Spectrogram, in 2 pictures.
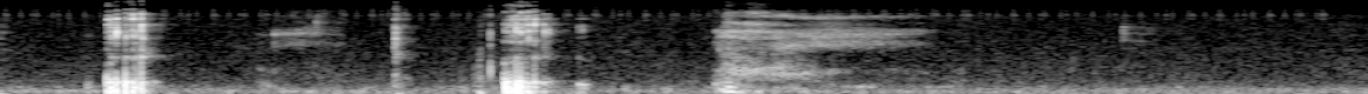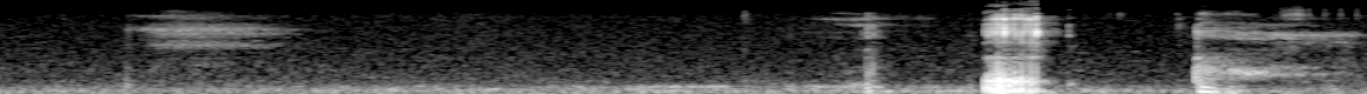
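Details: Early-morning vlog of an adult woman who is smoking and drinking Dr Pepper, recently took Sudafed for allergy and sinus symptoms: several short, low burps with quiet breaths between in a quiet room; ordinary belching (eructation).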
